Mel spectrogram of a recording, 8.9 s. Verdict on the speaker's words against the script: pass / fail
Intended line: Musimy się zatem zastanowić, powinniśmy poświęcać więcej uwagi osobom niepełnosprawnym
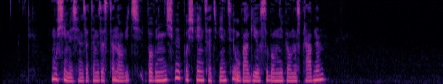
pass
